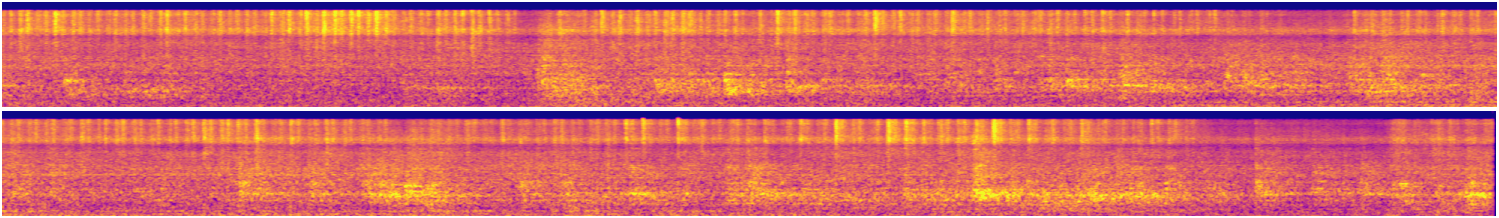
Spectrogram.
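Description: Plastic raffia cutting machine with dust-removing blower running steadily, a continuous mechanical hum and rattle. The noise swells every few seconds as woven polypropylene bags are fed in and shredded.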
